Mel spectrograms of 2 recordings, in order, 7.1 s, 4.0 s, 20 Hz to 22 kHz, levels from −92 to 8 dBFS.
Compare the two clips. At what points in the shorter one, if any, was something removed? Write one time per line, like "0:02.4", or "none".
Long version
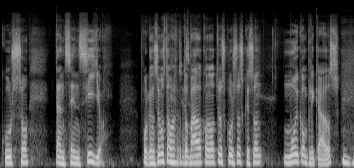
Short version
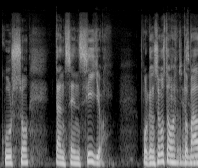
none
